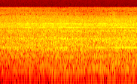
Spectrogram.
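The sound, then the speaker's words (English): Thousands of steel pipes below giant chimney stacks at the Miro oil refinery in southwest Germany hiss and steam in a steady, unbroken rush of noise with a faint high whine running through it, holding constant loudness throughout with no voices. “Here at this oil refinery in southwest Germany, thousands of gleaming steel pipes are hissing and steaming below giant chimney stacks.”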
